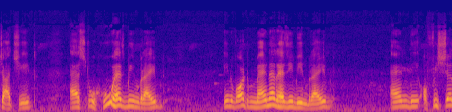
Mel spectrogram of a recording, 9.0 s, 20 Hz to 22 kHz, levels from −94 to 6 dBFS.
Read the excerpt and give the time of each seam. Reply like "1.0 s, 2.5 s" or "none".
none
